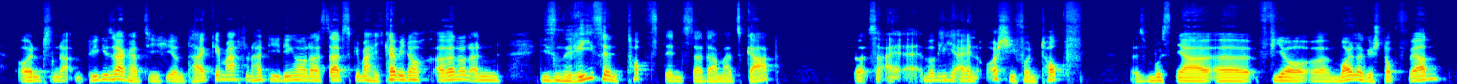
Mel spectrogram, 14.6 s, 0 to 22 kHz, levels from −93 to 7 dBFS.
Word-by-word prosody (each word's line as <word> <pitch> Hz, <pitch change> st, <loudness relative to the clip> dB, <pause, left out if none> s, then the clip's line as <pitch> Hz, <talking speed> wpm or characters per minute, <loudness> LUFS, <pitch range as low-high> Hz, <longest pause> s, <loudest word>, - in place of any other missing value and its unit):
und 120 Hz, +1 st, 0 dB
na 130 Hz, +1 st, -5 dB, 0.2 s
wie 140 Hz, +2 st, -2 dB
gesagt, 170 Hz, +1 st, +3 dB
hat -, -, -2 dB
sie 115 Hz, -, -9 dB
sich 105 Hz, -, -11 dB
ihren 110 Hz, -4 st, -2 dB
Teig 125 Hz, -, -1 dB
gemacht 165 Hz, 0 st, -2 dB
und 140 Hz, -, -7 dB
hat 150 Hz, +1 st, -3 dB
die 145 Hz, -2 st, -2 dB
Dinger 145 Hz, +1 st, 0 dB
da 135 Hz, -1 st, +2 dB
selbst 145 Hz, +1 st, +2 dB
gemacht. 140 Hz, -3 st, 0 dB
Ich 110 Hz, -, -7 dB
kann 165 Hz, +5 st, +7 dB
mich 155 Hz, -1 st, +2 dB
noch 155 Hz, -1 st, 0 dB
erinnern 155 Hz, +4 st, +3 dB
an 140 Hz, -2 st, -1 dB, 0.4 s
diesen 130 Hz, -1 st, -2 dB
Riesentopf, 175 Hz, -, +1 dB
den's 115 Hz, -1 st, -6 dB
da 110 Hz, -1 st, -2 dB
damals 110 Hz, -1 st, -4 dB
gab -, -, 0 dB, 0.7 s
so -, -, -2 dB
so -, -, -7 dB
ei -, -, -7 dB
wirklich 135 Hz, +1 st, -5 dB
ein 125 Hz, -4 st, -1 dB
Oschi -, -, -1 dB
von -, -, -5 dB
Topf. -, -, -2 dB, 0.5 s
Es 105 Hz, +1 st, -11 dB
mussten 120 Hz, 0 st, -3 dB
ja, 115 Hz, 0 st, +4 dB
äh, 115 Hz, -, -2 dB
4, 125 Hz, +2 st, +1 dB, 0.4 s
äh, 110 Hz, -, -5 dB
Mäuler 145 Hz, +8 st, +5 dB
gestopft 115 Hz, +2 st, -4 dB
werden. 155 Hz, +8 st, +3 dB
135 Hz, 190 wpm, -25 LUFS, 115-150 Hz, 0.7 s, kann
